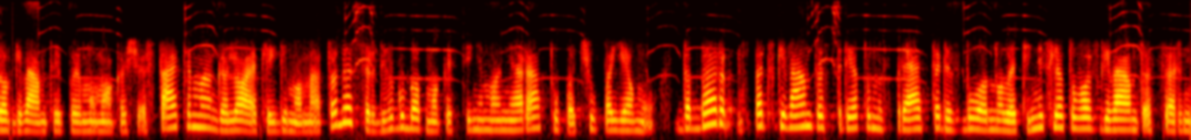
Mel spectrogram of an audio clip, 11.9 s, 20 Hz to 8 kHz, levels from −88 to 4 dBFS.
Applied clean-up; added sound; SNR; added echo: neural mask model RNNoise.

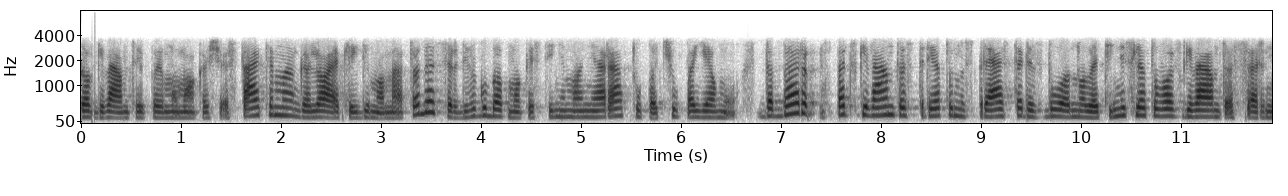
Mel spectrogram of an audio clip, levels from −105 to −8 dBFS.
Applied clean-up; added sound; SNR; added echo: none; none; none; none.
